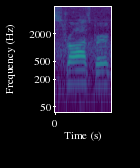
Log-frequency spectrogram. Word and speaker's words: Strasburg: names right right so what looks like Strasburg or or or Strasburg it's Strasburg right and what looks like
